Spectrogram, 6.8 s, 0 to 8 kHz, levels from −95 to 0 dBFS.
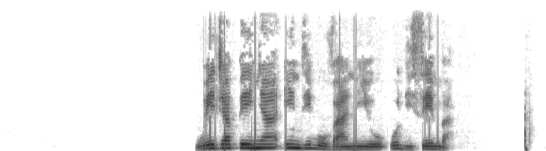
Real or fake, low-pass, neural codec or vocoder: real; 7.2 kHz; none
